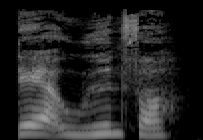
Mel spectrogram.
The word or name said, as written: derudenfor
